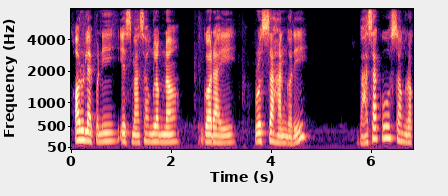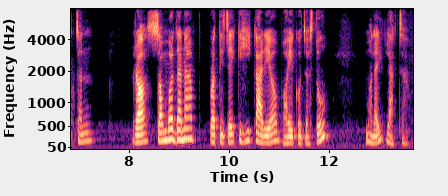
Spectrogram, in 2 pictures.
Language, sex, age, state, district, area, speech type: Nepali, female, 45-60, West Bengal, Darjeeling, rural, spontaneous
